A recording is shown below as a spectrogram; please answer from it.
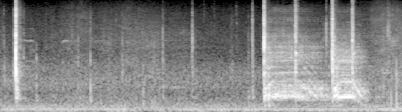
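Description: A rocker switch clicks on an electric trailer tongue jack, then the jack's motor runs in two short bursts of a little under a second in total, ending abruptly.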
